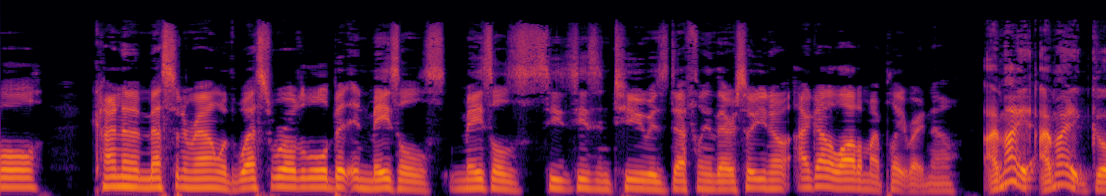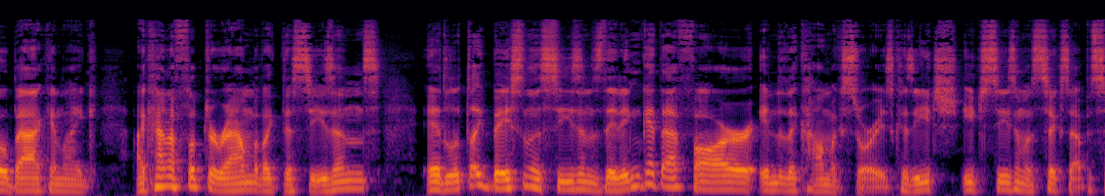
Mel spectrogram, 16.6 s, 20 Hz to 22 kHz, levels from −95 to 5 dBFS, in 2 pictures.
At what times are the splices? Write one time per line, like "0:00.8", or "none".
0:07.4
